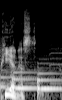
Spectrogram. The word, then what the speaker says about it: pianist: conflicted whenever I say that because the proper pronunciation is pianist but like if you want people to hear the right word you have to say pianist which is like it's that's not how you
